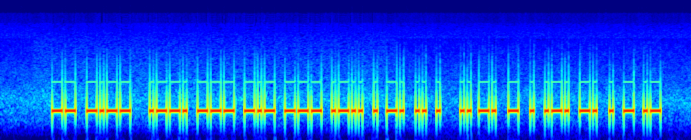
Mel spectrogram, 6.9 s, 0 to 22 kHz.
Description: Morse code (Russian alphabet), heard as a keyed tone, hand-sent with a paddle, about 35 wpm, 760 Hz. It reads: МЫ ПОКОЛЕНИЕ ИНТЕРНЕТА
